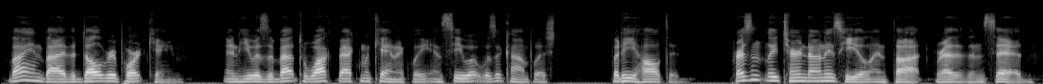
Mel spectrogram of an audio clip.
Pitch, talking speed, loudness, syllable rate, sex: 130 Hz, 190 wpm, -18 LUFS, 5.4 syllables/s, male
